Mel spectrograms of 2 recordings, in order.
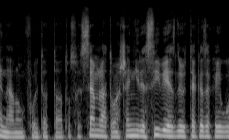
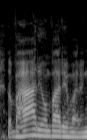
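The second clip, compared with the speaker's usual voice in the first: plain reading voice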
